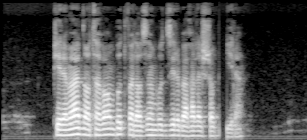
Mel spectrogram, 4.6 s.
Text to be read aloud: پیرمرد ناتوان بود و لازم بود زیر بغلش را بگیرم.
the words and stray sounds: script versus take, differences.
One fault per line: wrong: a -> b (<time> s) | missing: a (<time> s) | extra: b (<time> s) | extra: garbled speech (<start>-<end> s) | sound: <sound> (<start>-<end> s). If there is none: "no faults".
sound: dropout (3.3-3.4 s)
